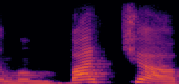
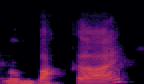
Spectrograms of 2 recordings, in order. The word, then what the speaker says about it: membaca: Dia suka membaca buku. Pronounce C, sound of C. Membaca, not membakar.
